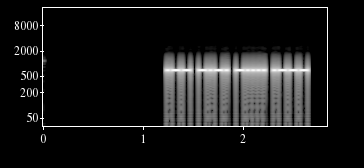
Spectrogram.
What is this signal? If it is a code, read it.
Morse code, heard as a keyed tone, about 46 wpm, 700 Hz. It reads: WC6J
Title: NA SOTA Activator Callsigns 45wpm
